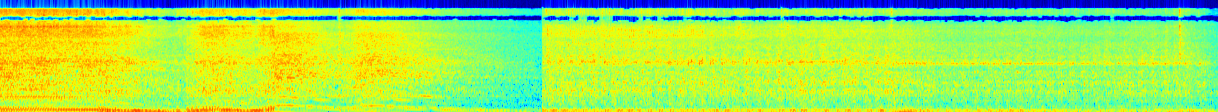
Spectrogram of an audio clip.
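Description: Motorcycle engine on a rear stand, revved up and down in several blips with the rear wheel spinning, then abruptly settling to a steady idle about five seconds in.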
